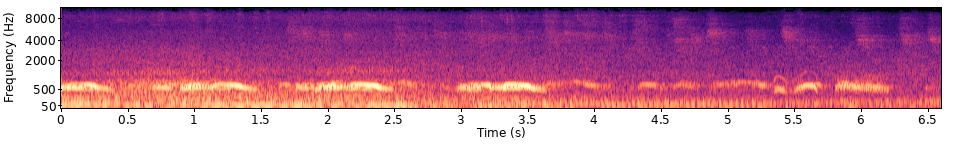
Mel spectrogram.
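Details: Spotted dove giving soft, hollow cooing phrases, each a brief group of notes with a slight rise and fall, repeated several times with short pauses, over steady low background hum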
